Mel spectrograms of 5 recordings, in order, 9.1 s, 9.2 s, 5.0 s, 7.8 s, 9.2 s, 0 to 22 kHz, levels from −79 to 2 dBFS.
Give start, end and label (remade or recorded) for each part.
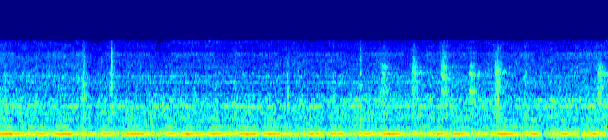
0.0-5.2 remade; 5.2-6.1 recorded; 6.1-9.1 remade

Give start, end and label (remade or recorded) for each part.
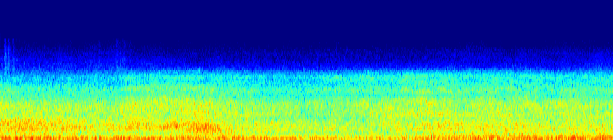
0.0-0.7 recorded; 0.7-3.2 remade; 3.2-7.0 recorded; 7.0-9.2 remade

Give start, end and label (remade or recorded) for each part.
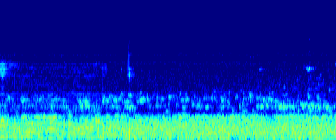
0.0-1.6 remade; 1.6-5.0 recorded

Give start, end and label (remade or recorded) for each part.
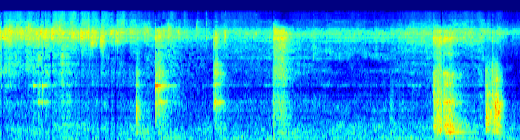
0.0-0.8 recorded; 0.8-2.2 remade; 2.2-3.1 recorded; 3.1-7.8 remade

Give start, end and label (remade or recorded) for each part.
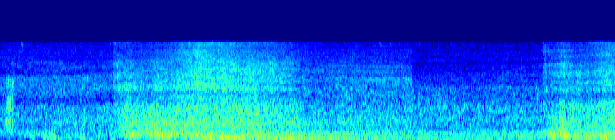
0.0-2.0 recorded; 2.0-2.6 remade; 2.6-9.2 recorded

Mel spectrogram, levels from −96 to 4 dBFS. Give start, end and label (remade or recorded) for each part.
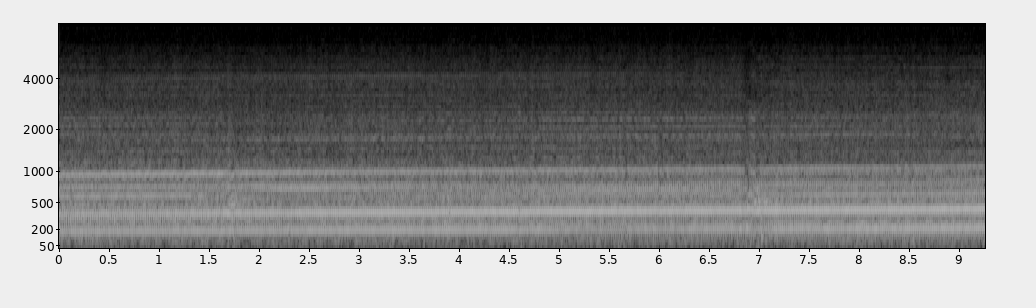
0.0-1.6 recorded; 1.6-2.3 remade; 2.3-9.3 recorded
